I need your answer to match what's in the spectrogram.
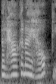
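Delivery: very calm, composed, unruffled tone. Retelling how Bristol arrives with cameras, imitating Bristol's calm tone. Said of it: "is so calmly, like".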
